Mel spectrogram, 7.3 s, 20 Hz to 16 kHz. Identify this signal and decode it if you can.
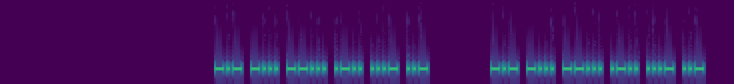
Morse code, heard as a keyed tone, about 37 wpm, 700 Hz. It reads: KB7LVU KB7LVU
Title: USA Call Signs - 6 Characters - Repeated 3x - 40wpm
